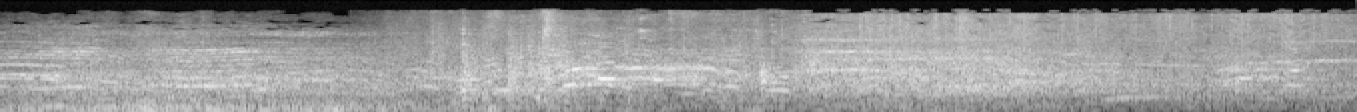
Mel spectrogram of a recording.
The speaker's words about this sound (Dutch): Er wordt nog geprobeerd de chauffeur te stoppen, maar hij versnelt en begint de dodenrit over de drukke promenade des Anglais. Mensen rennen voor hun leven.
